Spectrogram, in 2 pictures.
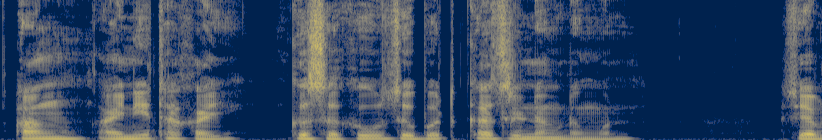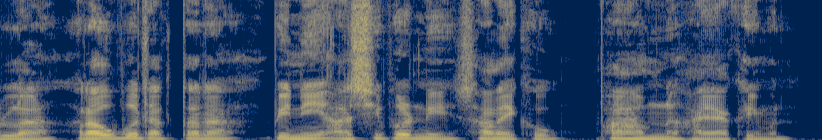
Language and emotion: Bodo, sad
